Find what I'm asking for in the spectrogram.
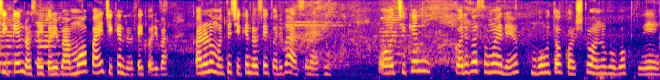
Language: Odia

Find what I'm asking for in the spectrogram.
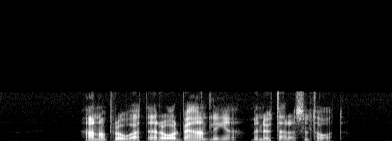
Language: Swedish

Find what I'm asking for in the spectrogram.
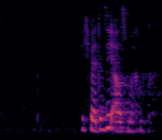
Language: German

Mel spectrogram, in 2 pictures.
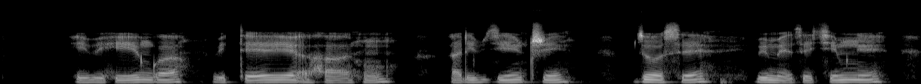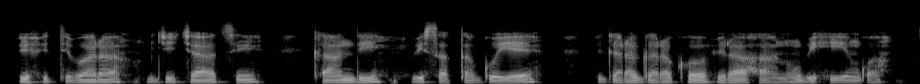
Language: Kinyarwanda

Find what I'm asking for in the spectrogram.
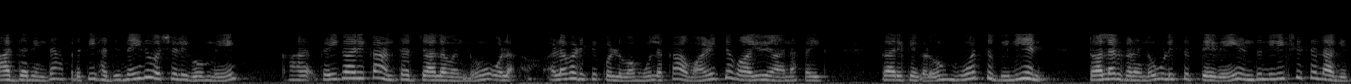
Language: Kannada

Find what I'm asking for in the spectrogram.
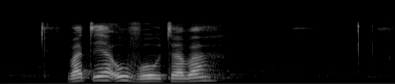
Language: Venda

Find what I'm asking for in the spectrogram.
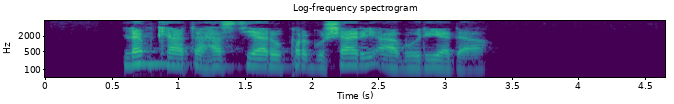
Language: Central Kurdish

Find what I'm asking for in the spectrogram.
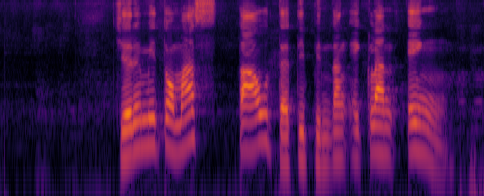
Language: Javanese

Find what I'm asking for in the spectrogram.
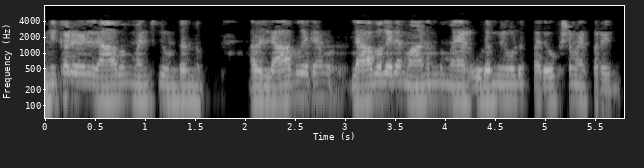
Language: Malayalam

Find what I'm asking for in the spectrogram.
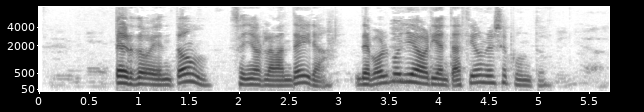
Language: Galician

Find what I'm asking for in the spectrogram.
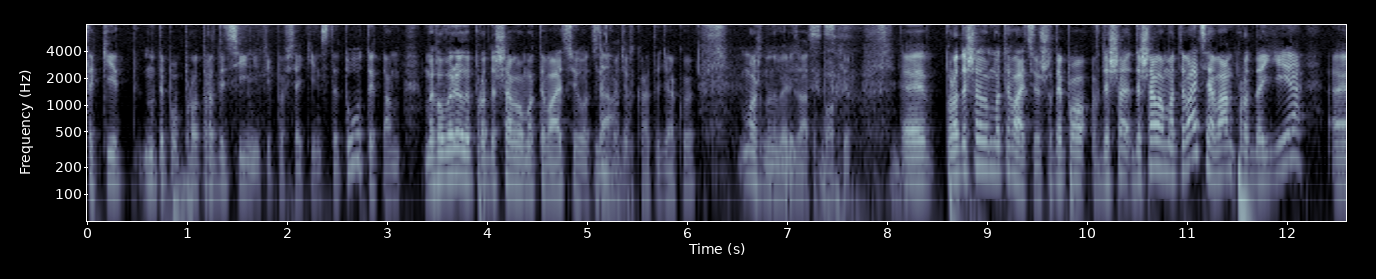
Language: Ukrainian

